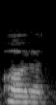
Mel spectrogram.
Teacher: ठीक है, ओ यानी ओ को थोड़ा फैला कर बोल रहे हैं। ओ यानी थोड़ा बल लगाकर, समय भी लग रहा है ओ बोलने में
